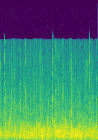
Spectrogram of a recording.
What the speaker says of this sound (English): Give Bill a round of applause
